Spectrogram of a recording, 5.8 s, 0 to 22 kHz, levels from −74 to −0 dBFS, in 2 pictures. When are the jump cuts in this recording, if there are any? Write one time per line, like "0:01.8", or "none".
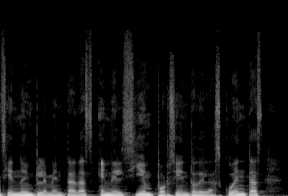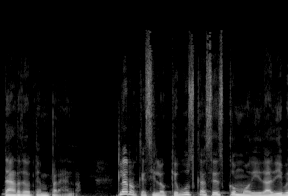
0:03.8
